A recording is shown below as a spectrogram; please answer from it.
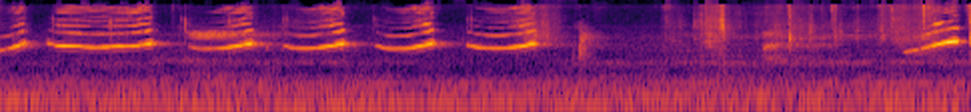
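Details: Pet parrot whistling: a run of repeated rising-falling whistled notes, about two per second, then a pause with faint clicks and a final high upslurred whistle, recorded indoors.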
